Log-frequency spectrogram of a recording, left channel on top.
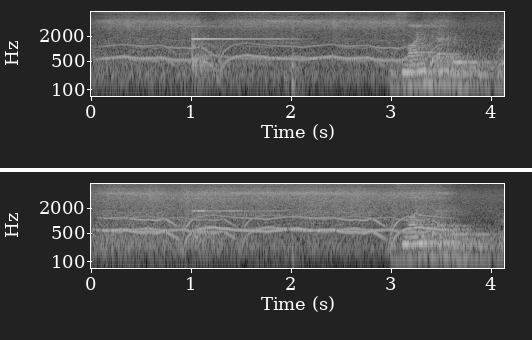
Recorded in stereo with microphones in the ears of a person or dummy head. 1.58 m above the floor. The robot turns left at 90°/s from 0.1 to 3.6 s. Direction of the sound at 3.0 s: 175° right.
